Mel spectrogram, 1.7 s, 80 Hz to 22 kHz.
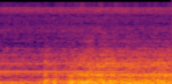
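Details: Landlord's furnace after a basic cleaning; it used to light, run about 15 seconds and shut off: a quiet hum, then a soft low whoosh as the burner catches and settles into a steady roar; normal burner ignition.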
